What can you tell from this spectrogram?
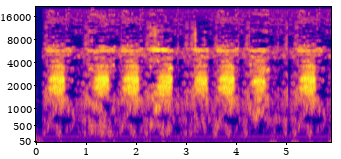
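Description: A Hawaiian duck (Kula Maoli), a duck species endemic to Hawaii, gives a steady run of about eight raspy quacks, each roughly half a second long and evenly spaced, loud and nasal with no voices.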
